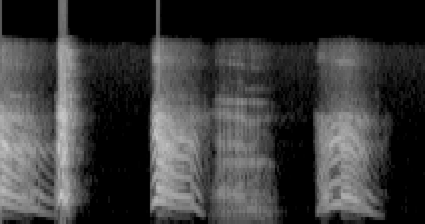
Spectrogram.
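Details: American Staffordshire Terrier and pit bull mix barking back at its owner indoors: a short sharp bark, then three drawn-out, harmonic, yowling bursts that slide downward in pitch, each under a second, separated by brief silences.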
